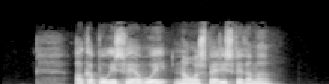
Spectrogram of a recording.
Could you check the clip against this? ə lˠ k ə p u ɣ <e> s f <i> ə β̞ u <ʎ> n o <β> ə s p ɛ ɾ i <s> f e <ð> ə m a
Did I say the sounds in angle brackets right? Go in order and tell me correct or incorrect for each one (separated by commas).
incorrect, incorrect, incorrect, incorrect, correct, correct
